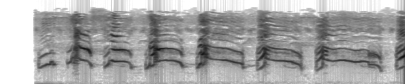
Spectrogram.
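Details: German Shepherd puppy whining: a series of about seven high, clear, arched whimpers, each rising then sliding down, repeated roughly every half second in a quiet setting.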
